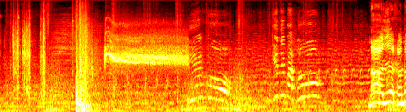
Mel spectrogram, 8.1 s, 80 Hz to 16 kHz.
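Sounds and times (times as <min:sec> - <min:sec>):
laughter: 0:00.0 - 0:08.1
gunshot fired at a bird: 0:00.3 - 0:03.8
speech: 0:07.4 - 0:08.1.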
